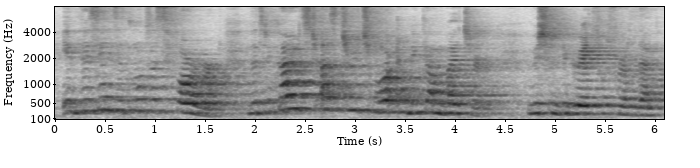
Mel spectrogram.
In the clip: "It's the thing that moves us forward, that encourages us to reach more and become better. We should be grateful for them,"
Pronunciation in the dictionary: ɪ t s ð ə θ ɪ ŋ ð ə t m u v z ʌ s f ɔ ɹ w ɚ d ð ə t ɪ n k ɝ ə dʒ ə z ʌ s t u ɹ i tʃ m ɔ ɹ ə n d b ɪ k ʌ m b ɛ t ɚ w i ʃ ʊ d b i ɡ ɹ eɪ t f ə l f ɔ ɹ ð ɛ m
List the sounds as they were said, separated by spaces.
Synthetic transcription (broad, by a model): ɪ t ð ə s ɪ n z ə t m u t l ʌ s f ɔ ɹ w ɚ d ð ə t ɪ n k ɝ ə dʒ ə ʌ s t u ɹ i tʃ m ɔ ɹ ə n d b ɪ k ʌ m b ɛ t ɚ w i ʃ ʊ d b i ɡ ɹ eɪ t f ə l f ɔ ɹ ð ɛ m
